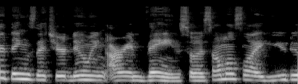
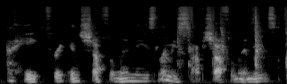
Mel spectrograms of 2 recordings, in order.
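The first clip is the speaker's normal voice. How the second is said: much softer, lower, under her breath; muttered aside; 4 semitones lower, 12 dB quieter than usual. Real, not acted. Tarot reader grumbling to herself about shuffling cards, muttered quietly. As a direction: mutter it to yourself off-mic.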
